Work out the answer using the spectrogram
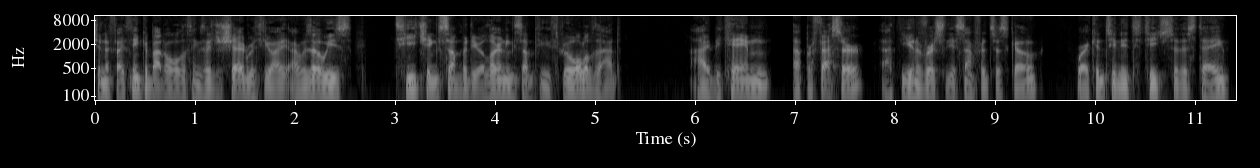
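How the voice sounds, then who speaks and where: A man's voice: on the low side, no echo, studio quality. A middle-aged man from Ireland with an Irish accent, giving a rambling interview answer with frequent restarts and fillers. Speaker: guest.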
